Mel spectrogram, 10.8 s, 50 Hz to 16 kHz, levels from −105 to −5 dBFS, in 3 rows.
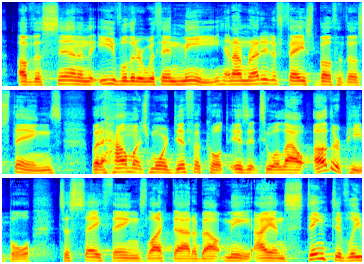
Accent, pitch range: American, 115-145 Hz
